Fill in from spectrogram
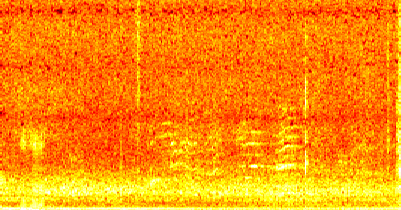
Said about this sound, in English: Listen to that car.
